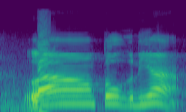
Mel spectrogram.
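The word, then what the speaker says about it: لا تغني: La tughniya ya, bacanya samar dengung. La, jadi jangan sampai ketara n-nya ya.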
